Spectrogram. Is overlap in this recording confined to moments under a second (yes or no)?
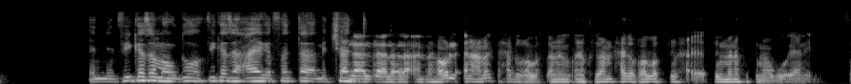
yes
